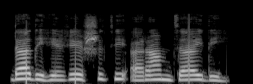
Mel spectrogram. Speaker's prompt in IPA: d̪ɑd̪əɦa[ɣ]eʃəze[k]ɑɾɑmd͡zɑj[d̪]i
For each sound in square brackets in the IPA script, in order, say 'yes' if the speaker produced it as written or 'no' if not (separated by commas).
yes, no, yes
